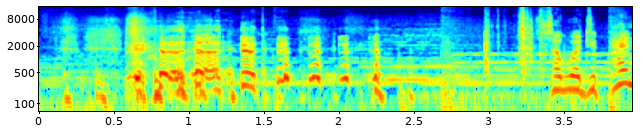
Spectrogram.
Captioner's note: pleasant music; laughing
